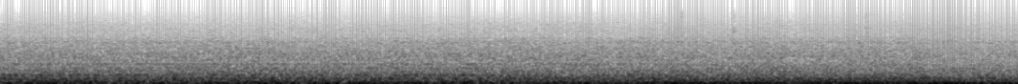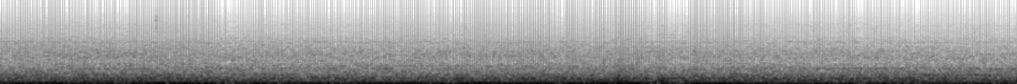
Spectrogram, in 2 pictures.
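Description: A car drives steadily along a highway, with a low road rumble heard from inside.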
